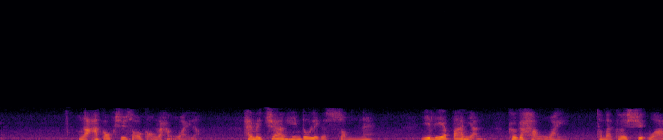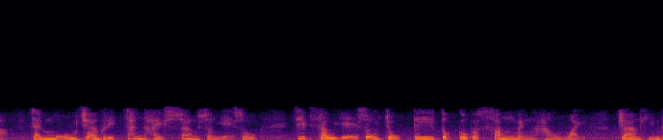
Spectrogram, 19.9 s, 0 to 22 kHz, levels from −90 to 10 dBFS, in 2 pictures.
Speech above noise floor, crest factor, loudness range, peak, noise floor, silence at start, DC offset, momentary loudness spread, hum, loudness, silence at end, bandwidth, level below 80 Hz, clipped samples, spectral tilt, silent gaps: 26 dB; 20 dB; 5 LU; -12 dBFS; -56 dBFS; 0 s; under 0.1%; 13 LU; none; -31 LUFS; 0 s; 5.2 kHz; -76 dBFS; under 0.1%; -10.5 dB/octave; none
